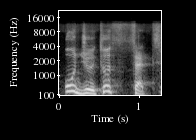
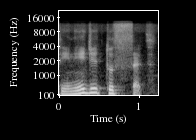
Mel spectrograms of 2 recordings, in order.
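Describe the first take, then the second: First: It starts fresh with an initial u vowel. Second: It links to the previous word with a kasra. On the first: The reciter restarts after a stop. "This time with a dhamma" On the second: The reciter continues without stopping. "you read this ayah like this"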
